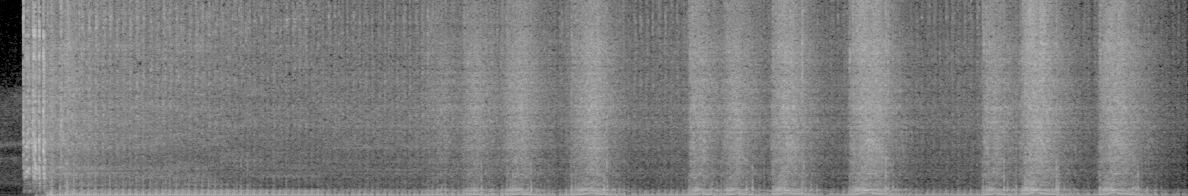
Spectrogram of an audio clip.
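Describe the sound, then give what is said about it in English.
A motorcycle with a GPR exhaust, ridden without its dB killer, starts and settles into a loud, deep idle, then is revved repeatedly in sharp bursts, each throttle blip rising and falling with a raw, unmuffled exhaust bark. “So I don't know which one it'll be long term, but I've been riding it without the DB Killer, which sounds like this.”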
